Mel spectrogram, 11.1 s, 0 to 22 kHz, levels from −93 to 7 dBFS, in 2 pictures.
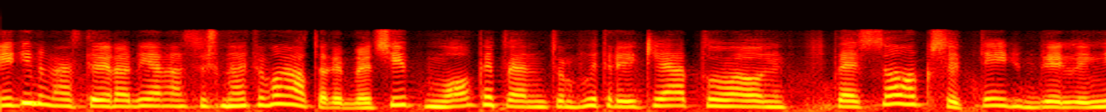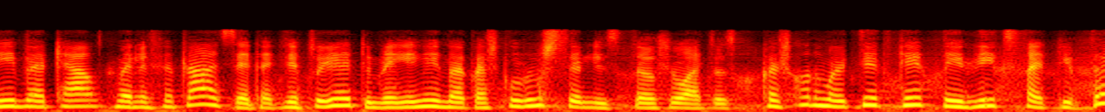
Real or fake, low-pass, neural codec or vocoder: fake; 7.2 kHz; codec, 16 kHz, 0.5 kbps, FreqCodec, larger model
